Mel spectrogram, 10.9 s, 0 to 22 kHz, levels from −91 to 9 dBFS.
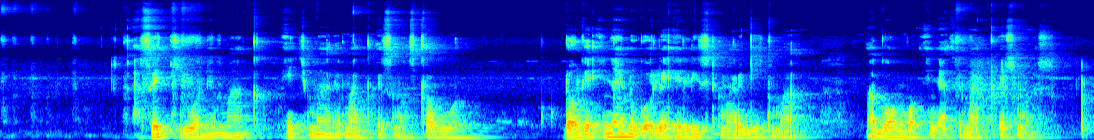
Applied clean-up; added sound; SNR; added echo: none; none; none; reverberation time 0.7 s.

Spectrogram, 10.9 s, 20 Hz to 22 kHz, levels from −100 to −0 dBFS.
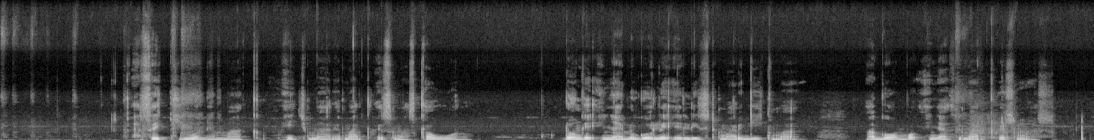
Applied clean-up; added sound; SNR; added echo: none; none; none; none.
